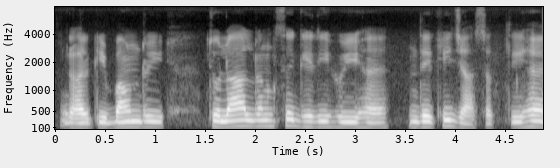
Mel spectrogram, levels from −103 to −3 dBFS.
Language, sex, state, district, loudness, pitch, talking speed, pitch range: Hindi, male, Arunachal Pradesh, Lower Dibang Valley, -17 LUFS, 125 Hz, 170 wpm, 120-135 Hz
